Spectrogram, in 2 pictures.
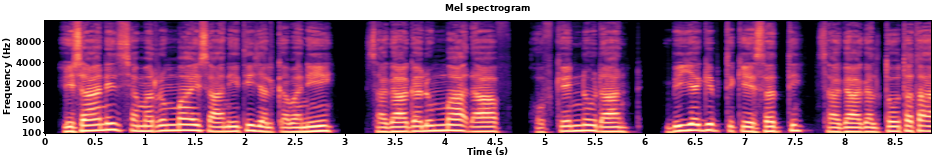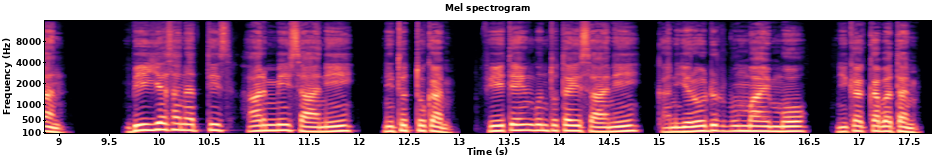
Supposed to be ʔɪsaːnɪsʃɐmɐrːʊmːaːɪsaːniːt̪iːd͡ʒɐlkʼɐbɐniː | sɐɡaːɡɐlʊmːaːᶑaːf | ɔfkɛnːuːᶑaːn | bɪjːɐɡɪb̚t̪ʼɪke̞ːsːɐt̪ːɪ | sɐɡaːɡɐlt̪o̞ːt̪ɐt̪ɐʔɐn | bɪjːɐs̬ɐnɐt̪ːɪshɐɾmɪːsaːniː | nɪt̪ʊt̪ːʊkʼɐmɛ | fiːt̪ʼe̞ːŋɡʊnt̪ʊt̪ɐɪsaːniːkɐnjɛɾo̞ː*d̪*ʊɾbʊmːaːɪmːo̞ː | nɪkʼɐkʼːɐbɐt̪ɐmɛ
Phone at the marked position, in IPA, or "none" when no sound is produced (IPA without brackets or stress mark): d̪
